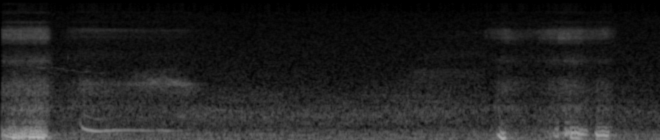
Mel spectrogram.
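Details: Short, low rumbling snores from a sleeping cat, about five seconds apart, with a faint nasal whistle in between over quiet room noise: snoring.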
